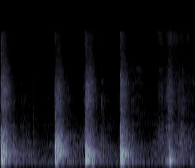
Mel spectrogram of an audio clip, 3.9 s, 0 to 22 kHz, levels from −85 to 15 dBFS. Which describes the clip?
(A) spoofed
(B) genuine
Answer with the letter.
A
